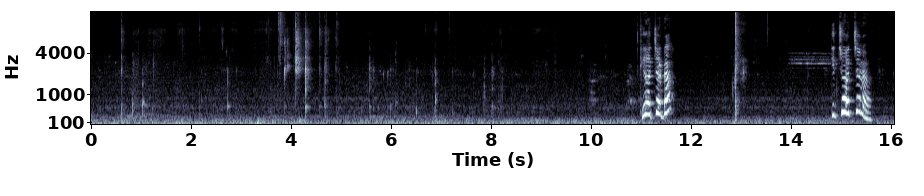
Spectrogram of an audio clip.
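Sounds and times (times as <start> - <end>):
dog chewing clicks: 3.7 - 8.4.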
